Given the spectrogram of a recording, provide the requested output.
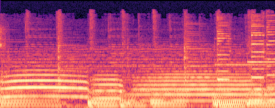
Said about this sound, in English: Hi. What are you meowing at?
